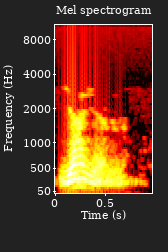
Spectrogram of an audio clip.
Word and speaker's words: yayin: This word wine is a Hebrew word pronounced yayin.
